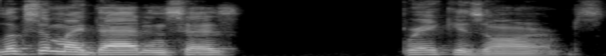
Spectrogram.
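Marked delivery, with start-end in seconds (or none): 2.0-3.0 acted dry, flat, expressionless deadpan delivery. Retelling the answer given when the speaker's dad asked for advice: deadpan reply. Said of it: "McVie deadpans".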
